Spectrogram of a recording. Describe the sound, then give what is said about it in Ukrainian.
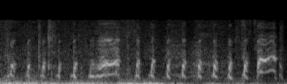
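A tall grey-haired man on a street imitates a hen clucking for children gathered around him: a quick, steady run of short throaty clucks, broken twice by a longer warbling cackle, with no other talk. “А котра яйчка снесла?”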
